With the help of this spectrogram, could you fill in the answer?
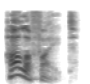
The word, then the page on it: holophyte: British English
